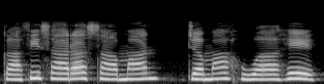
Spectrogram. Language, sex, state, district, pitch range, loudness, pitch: Hindi, female, Madhya Pradesh, Bhopal, 230-265 Hz, -13 LUFS, 250 Hz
